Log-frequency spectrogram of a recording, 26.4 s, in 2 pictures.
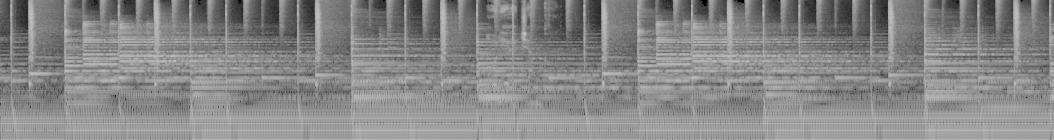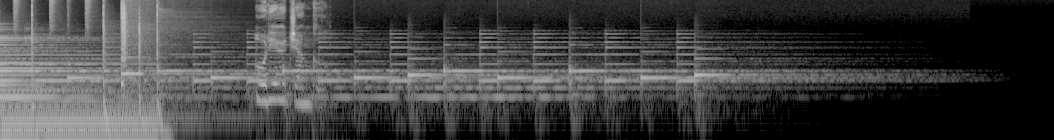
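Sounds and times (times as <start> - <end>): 
motivational guitar and piano music: 0.0 - 23.1.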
